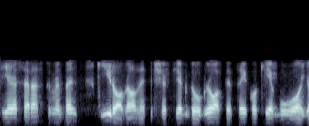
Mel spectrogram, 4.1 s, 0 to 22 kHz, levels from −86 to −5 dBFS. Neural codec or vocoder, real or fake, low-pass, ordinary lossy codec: autoencoder, 48 kHz, 32 numbers a frame, DAC-VAE, trained on Japanese speech; fake; 3.6 kHz; MP3, 32 kbps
